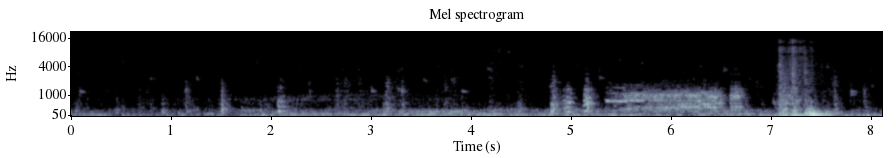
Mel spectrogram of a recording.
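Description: A hen clucks softly and croons close by.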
